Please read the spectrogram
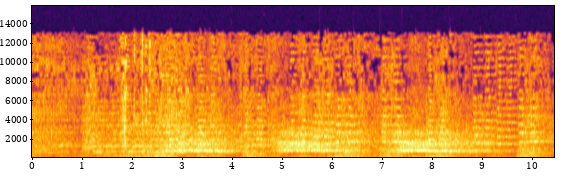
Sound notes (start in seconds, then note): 2.4 crowd shouting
